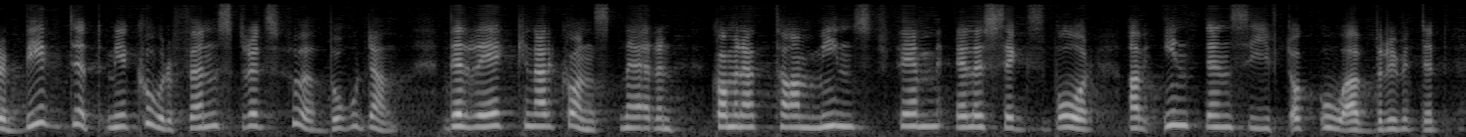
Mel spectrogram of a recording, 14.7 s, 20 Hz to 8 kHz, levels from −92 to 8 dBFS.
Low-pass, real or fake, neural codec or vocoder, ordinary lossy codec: 7.2 kHz; fake; codec, 16 kHz, about 1 kbps, DyCAST, with the encoder's durations; none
